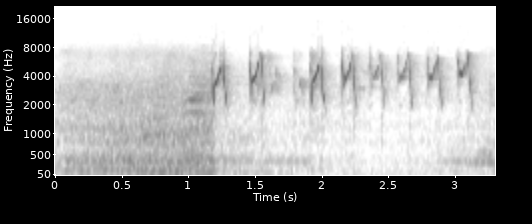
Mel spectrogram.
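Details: Lure song of a Bar-winged prinia meant to draw an excited reply: about nine high, sharply bent chirps repeated evenly every third of a second, after a stretch of muffled low background noise.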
